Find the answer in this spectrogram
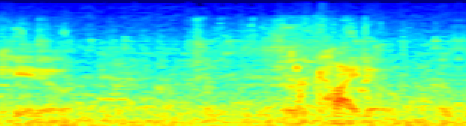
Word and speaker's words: Caedo: That's when I first used the name Ko or Kaido as it's actually pronounced or supposed to be pronounced I should say.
